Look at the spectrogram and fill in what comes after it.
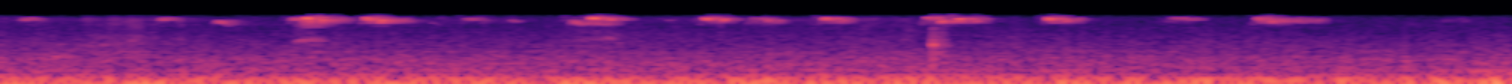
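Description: Small birds chirping: short high chirps at irregular intervals, several a second at times, over a steady low rumble. One faint click sounds near the middle.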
